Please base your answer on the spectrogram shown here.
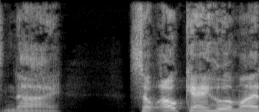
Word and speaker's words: Nye: And I always thought it was Na, but he pronounces it himself as Nye.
